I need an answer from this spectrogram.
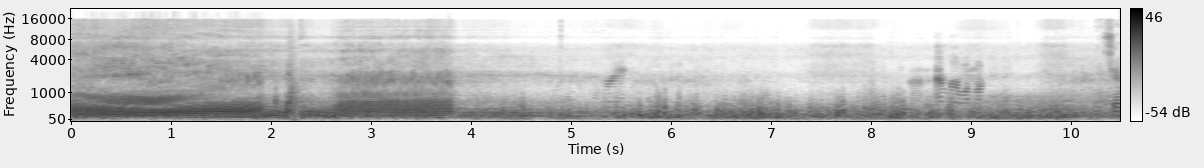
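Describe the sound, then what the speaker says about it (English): An Embraer 190 jet airliner lands at Skiathos with a loud, sweeping engine roar that passes close for about four seconds. Wind buffeting and people talking follow. "Embraer 190 landing."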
